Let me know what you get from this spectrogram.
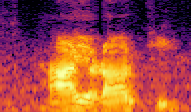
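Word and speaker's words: hierarchy: ये बज़ाहिर तो हायरार्की लिखा है, लेकिन इसका सही प्रोनाउंसिएशन ब्रिटिश इंग्लिश में है हायरार्की। मैं जैसे बोल रहा हूँ ऐसे ही, हायरार्की, हायरार्की, हायरार्की। इसको लोग हायरार्की और हायरार्की और पता नहीं क्या क्या बोल रहे होते हैं।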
